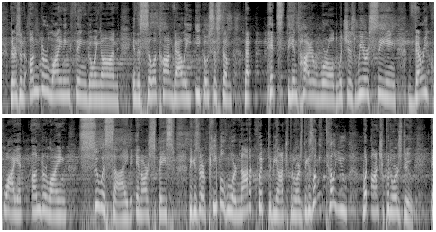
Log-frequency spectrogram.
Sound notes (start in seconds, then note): none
